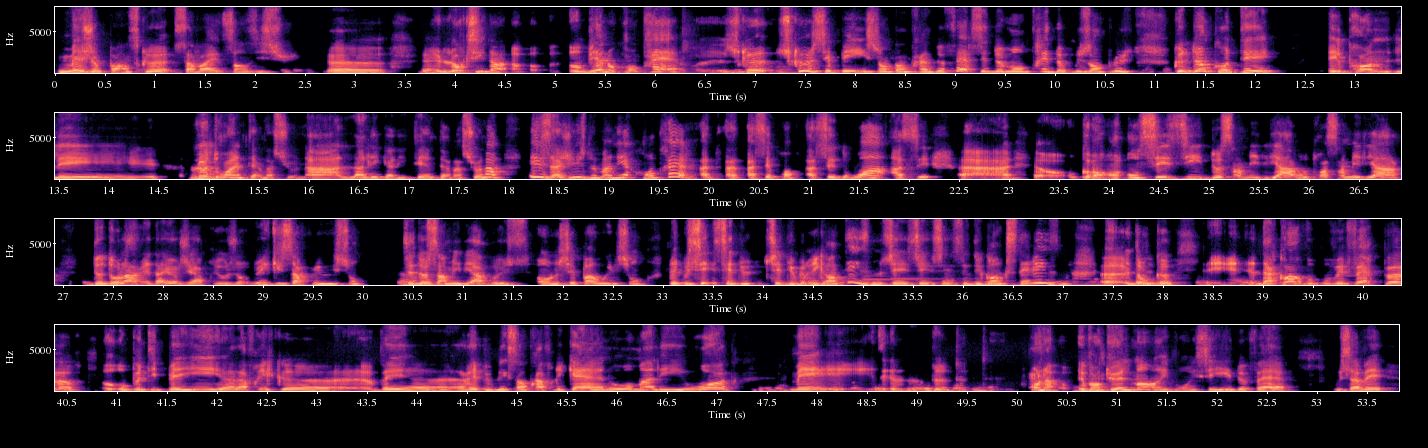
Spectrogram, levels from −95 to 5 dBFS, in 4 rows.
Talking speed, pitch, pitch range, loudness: 155 wpm, 150 Hz, 130-210 Hz, -17 LUFS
